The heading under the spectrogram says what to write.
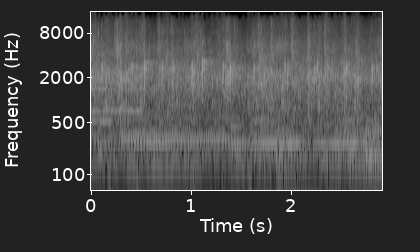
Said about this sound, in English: If you love Jesus and you're in agreement, can you clap your hands and say thank you to God?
